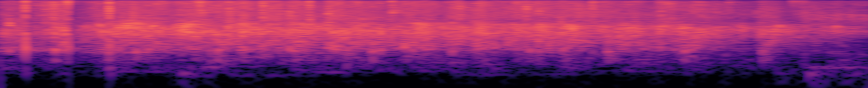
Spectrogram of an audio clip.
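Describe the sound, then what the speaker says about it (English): An audience claps steadily for several seconds, a dense burst of applause that starts abruptly and slowly tapers. "Give them a round of applause as well."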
